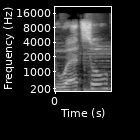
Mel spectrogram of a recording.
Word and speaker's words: Wetzel: out goes to Holly Wetzel because I'm hungry and your name rhymes with pretzel and if you're in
